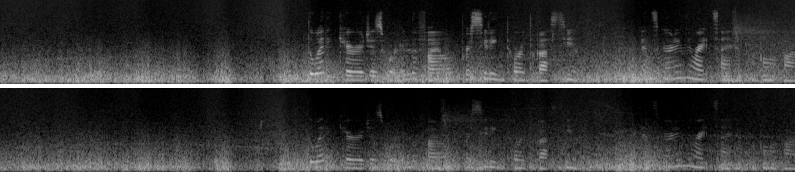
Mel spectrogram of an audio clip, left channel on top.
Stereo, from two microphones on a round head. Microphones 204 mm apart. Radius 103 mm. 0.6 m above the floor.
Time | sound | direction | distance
3.1 | a woman speaking | 65° left (ahead or behind) | ?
